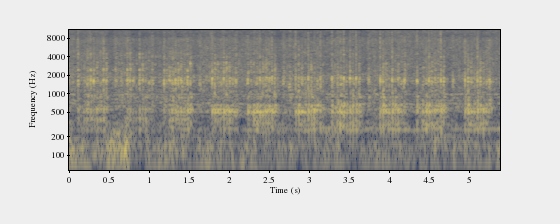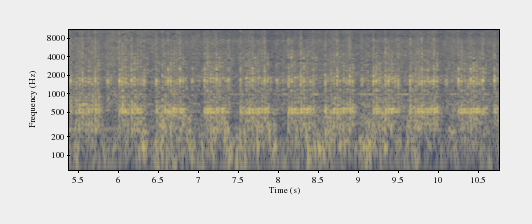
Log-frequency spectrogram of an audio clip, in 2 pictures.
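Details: Gasoline car engine running: wet, uneven gurgling pulse about twice a second, seeming to come from below rather than the head; suspected air-fuel mixture or electrical problem, not confirmed.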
